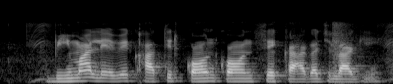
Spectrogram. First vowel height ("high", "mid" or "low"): high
